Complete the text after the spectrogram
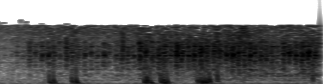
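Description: bus engine running

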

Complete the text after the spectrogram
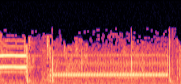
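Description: telephone keypad button tone

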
